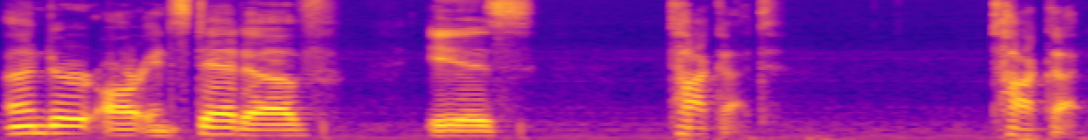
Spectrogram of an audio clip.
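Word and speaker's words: תחת: And then the word under or instead of is takat. Takat. Understand and and see that the accent is above the first to. And so you have takat. All right.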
